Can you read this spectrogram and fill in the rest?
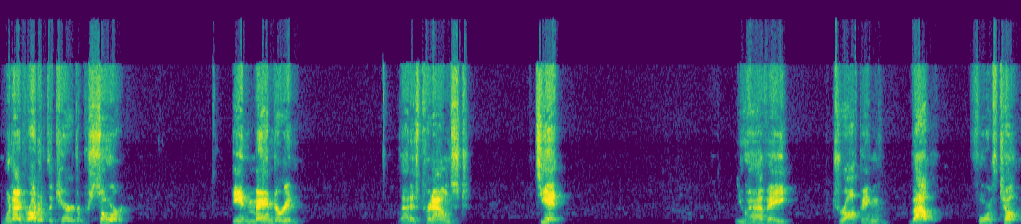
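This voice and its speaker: A man with a bright, forward tone and a fairly high voice, talking slowly and unhurriedly. He hosts a relaxed live stream, explaining things and answering viewers. He still has a lingering cough from an illness. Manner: relaxed, chatty, answers chat questions. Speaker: live stream host teaching language tones.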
